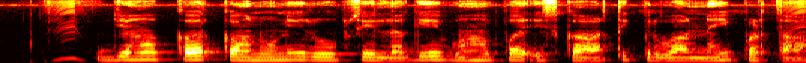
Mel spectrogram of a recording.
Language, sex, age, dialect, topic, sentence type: Hindi, male, 25-30, Awadhi Bundeli, banking, statement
